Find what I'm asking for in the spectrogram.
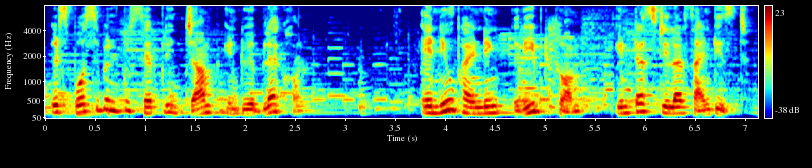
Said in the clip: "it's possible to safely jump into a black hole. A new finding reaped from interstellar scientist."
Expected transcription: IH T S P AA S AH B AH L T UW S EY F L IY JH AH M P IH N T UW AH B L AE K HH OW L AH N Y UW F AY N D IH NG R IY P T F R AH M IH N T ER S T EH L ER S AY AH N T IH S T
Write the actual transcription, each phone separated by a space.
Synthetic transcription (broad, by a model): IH T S P AA S AH B AH L T UW S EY P L IY JH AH M P IH N T UW AH B L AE K HH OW L AH N Y UW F AY N D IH NG R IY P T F R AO M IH N T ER S T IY L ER S AY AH N T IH S T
